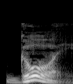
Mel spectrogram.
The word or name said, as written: goy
